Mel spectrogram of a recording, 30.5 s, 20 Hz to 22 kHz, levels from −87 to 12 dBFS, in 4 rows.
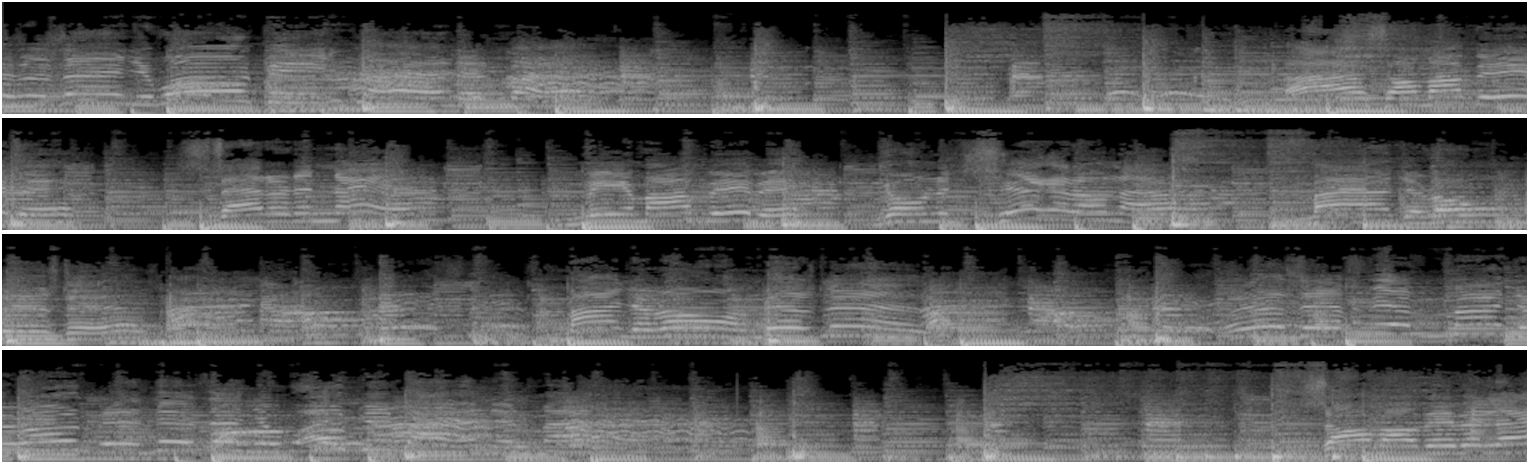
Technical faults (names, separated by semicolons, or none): damaged data in a compressed stream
